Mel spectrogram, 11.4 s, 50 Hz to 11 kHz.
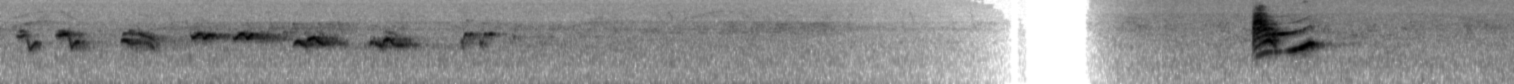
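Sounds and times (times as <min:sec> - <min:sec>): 
Rufous-bellied thrush whistled phrases: 0:00.1 - 0:03.9, 0:09.4 - 0:10.0.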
